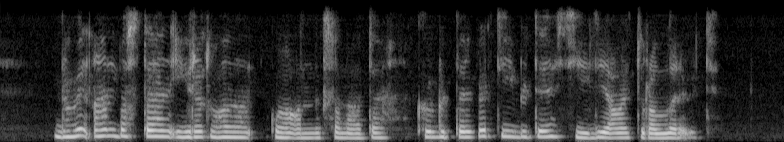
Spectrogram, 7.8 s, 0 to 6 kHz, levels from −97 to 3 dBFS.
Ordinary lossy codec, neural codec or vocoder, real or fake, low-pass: Opus, 64 kbps; vocoder, 22.05 kHz, 80 mel bands, HiFi-GAN; fake; 5.4 kHz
